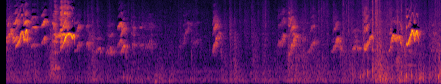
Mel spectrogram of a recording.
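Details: Grey cockatiels (Nymphicus hollandicus) give bright, scratchy chirps and short whistled notes in irregular bursts, about one a second, with a quieter stretch midway and some wing flutter.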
